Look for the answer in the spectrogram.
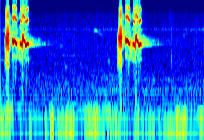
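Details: Sooty-headed bulbul lure song for drawing wild birds of its kind. Two lively chirping phrases about a second and a half apart, each closing in a downward slurred whistle, with soft low rumble behind.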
